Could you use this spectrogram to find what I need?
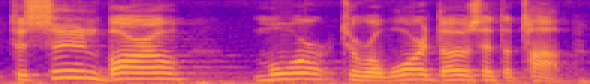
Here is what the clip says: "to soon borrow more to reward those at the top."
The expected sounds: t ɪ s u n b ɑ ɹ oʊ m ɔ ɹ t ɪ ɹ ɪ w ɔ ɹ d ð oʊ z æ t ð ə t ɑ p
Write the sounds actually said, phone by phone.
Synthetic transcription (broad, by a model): t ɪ s u n b ɑ ɹ oʊ m ɔ ɹ t ɪ ɹ ɪ w ɔ ɹ d ð oʊ z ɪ t ð ə t ɑ p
